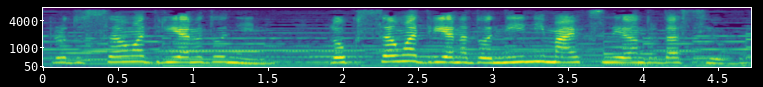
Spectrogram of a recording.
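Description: High-voiced Brazilian woman narrating, slightly muffled. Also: steady tone, brisk, over music. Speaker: radio documentary narrator. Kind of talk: scripted narration.

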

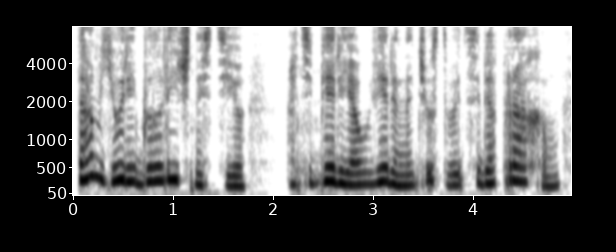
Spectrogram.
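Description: A fretful, melodramatic royal cook voiced by a woman lets her words trail off in hushed, drawn-out sighs. The delivery is unhurried, and the sound is dry and close to the mic. It reads like a character in a storybook. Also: a little high, no echo, voice pushed up. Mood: sighing, hushed.

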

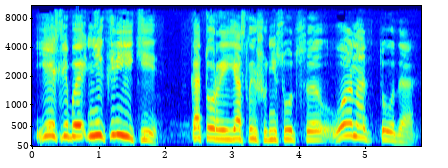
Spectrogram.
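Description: Cheeky medieval fool: very high creaky voice, drawling, clownish, for audio drama. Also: male voice, animated, slow pace, a little mellow, exaggerated voice. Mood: sly, wry. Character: cheeky, superstitious court jester, sly and mocking. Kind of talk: theatrical audio drama acting.

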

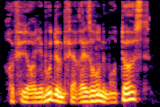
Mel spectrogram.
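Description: A man's voice: on the low side, fairly quick, mellow, husky, no room sound, studio quality. A man voicing a ferocious revolutionary official in an audiobook, ironic, contemptuous and declamatory. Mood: threatening.

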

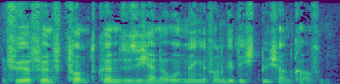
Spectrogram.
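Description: A wry, worldly man of letters narrates a literary radio play. His deep voice is creaky and moves widely in pitch, with measured, dramatic phrasing. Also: big pitch swings, darkish tone, no room sound, heavily acted. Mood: dryly persuasive. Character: older established male writer, wry, worldly narrator of his tale. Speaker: narrator and lead character.

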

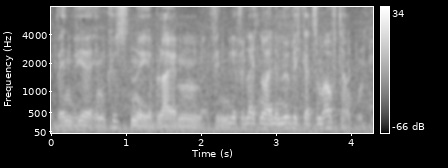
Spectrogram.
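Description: A man's voice: on the low side, fairly quick, background noise, close to an everyday voice. A man playing a hard-bitten, practical survivor with a blunt, dry manner in a German radio drama.

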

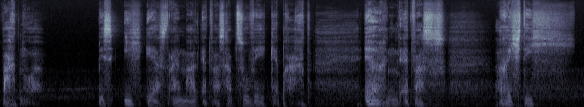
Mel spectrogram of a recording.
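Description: An actor playing a young peasant rascal, a boastful, dreamy son who coaxes and brags in a radio drama in verse. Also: male voice, rumbling low, animated, slow, sharp tone, breathy edge, heavily acted. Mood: tender, coaxing. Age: young adult. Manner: swings from coaxing murmur to exuberant boasting.

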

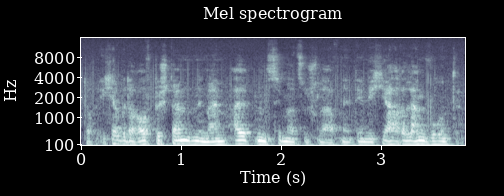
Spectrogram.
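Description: A middle-aged man playing a nostalgic former boarding-school pupil in a radio drama, speaking in a reflective, deliberate, literary way. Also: lowish voice, steady tone, a little hiss or hum, lightly acted. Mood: reminiscing.

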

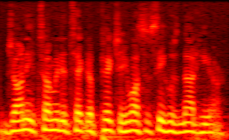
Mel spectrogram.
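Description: Gravelly, high-pitched New York preacher. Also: male voice, steady tone, very fast, muffled recording, slight background noise. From the Bronx, New York. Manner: chatty, joking, many fillers and restarts. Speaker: guest pastor. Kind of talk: casual sermon.

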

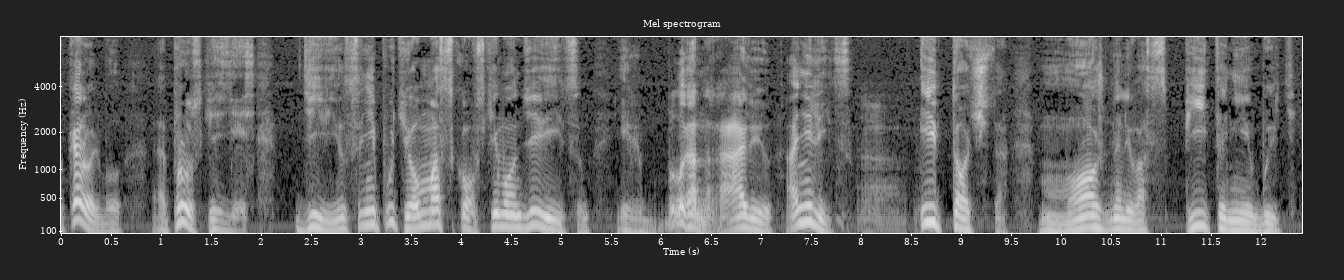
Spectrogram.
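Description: Husky, pompous old Moscow nobleman, swooping pitch. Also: darkish tone, no echo, heavily acted. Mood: gushing. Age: older. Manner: declamatory, theatrical, old-fashioned. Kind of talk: radio play acting in verse.

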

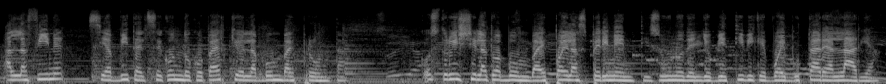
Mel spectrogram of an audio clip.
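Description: A woman's voice: medium pitch, steady tone, fairly quick, close to an everyday voice. Resolute young woman militant over music, acted by a woman. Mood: matter-of-fact instructing. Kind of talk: theatrical monologue for radio theatre. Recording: music under the voice.

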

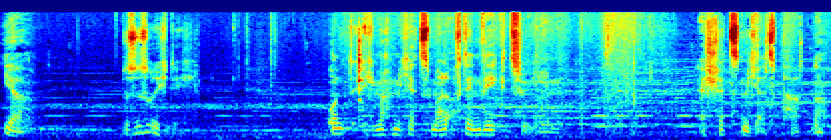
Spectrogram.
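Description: A man's voice: on the low side, expressive, slow pace, long pauses, music in the background. An actor playing a smug, menacing corrupt policeman with mocking politeness in a German radio drama.

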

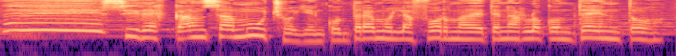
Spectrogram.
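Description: A woman's voice: mid-range voice, lively intonation, measured pace, a little mellow, soft background music, close to an everyday voice. An actress playing a worried, caring woman of the household in a radio drama, sighing and hesitant.

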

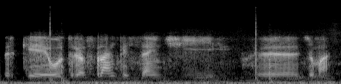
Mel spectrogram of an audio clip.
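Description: A man's voice: low-pitched, lively intonation, slow, sharp tone, highs cut off, a little hiss or hum. A man speaking informally in a radio interview over the phone, searching for his words as he explains. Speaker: festival co-director being interviewed.

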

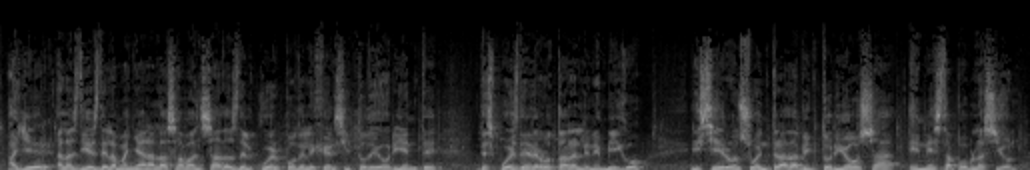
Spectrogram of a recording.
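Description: A man with a Mexican accent formally reading old newspaper reports in a radio docudrama. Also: medium pitch. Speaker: newspaper reader. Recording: clear background noise.

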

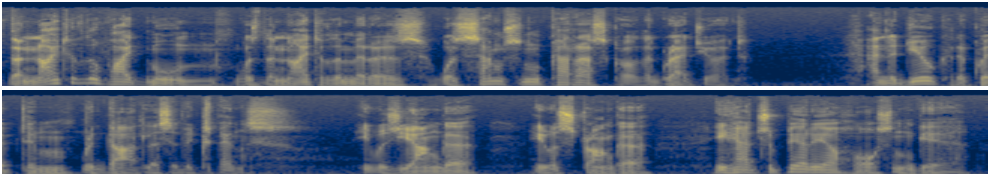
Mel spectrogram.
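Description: Embittered old author, radio drama narrator, very deep creaky voice, wry and grand, swooping delivery. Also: male voice, very animated, moderate pace, a bit bright, no echo, heavily acted. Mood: wry storytelling. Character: embittered ailing old author narrating his own tale.

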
